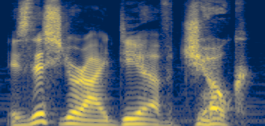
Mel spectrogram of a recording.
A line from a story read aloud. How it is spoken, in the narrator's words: He snapped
